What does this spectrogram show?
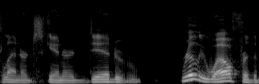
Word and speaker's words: Lynyrd Skynyrd: But that debut album that was titled Pronounced Leh-nerd Skin-nerd did really well for the band, reached number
